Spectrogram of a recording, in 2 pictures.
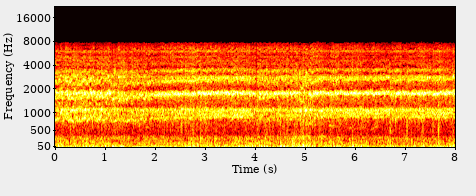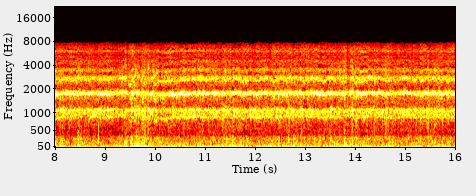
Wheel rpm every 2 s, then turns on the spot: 190, 230, 230, 240, 230, 230, 230, 230.
none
